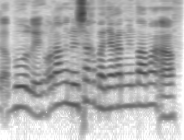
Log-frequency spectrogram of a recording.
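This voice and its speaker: Brief: animated seminar trainer, mid-pitched voice, dry close sound, acts out customer exchanges. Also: no echo, highs cut off. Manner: lively, acts out customer dialogues in quick voices; addresses audience directly, asks and answers own questions. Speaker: business trainer. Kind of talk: casual seminar talk.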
